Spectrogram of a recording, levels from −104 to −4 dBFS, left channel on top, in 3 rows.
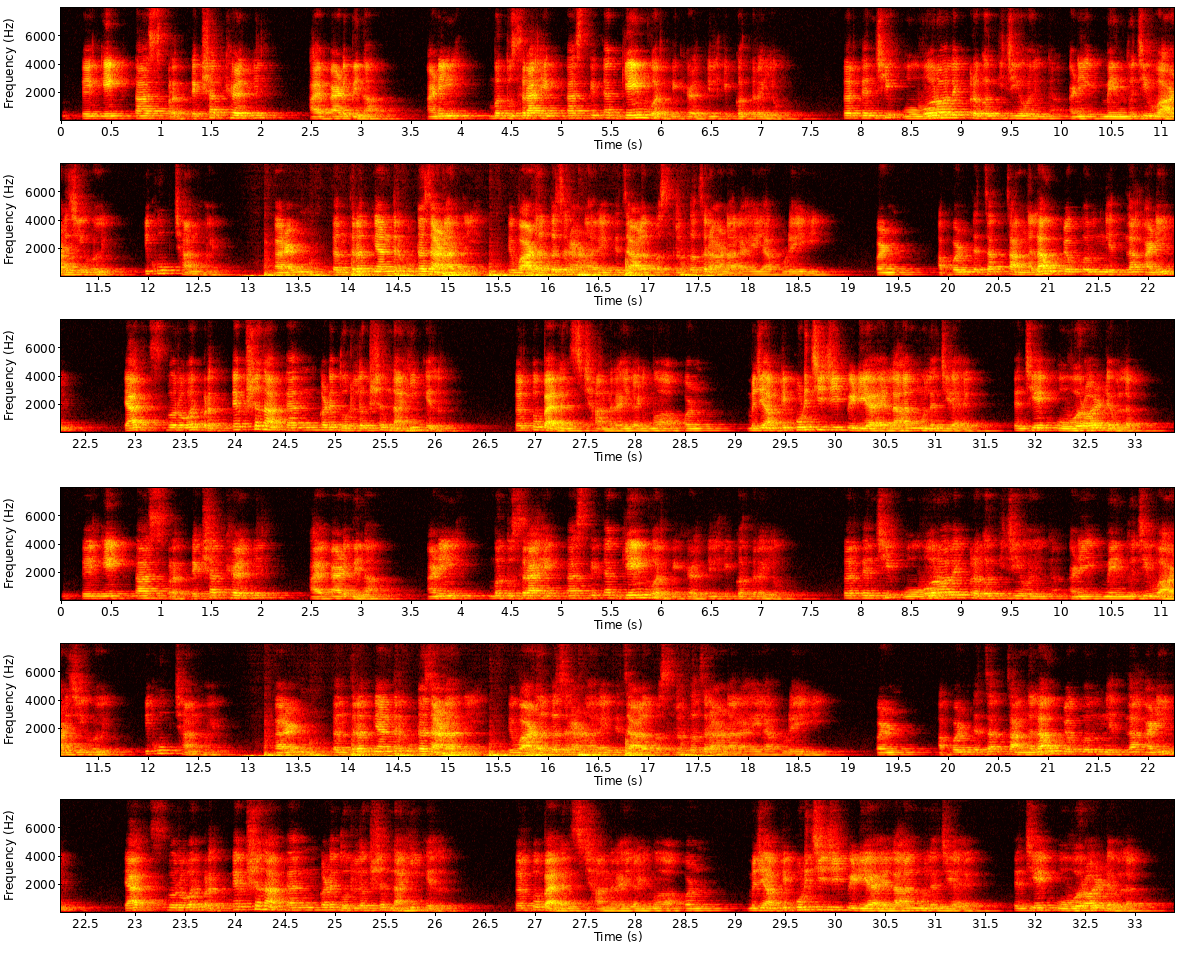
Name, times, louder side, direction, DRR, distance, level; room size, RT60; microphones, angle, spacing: voice 1, 0.2-2.0 2.5-3.1 3.7-4.0 4.3-7.2 7.8-11.6 12.0-12.7 13.3-15.3 15.6-18.7 19.3-19.5 20.0-22.2 22.9-26.1 26.8-28.7 29.1-31.3 31.8-33.1, left 2 dB, 40° left, -1 dB, 1.4 m, -33 dB
sound 1, 12.9-17.0 17.3-17.6, equal, 10° left, 1.6 m, -33 dB
10.5 x 3.8 x 3.1 m, 0.78 s
head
